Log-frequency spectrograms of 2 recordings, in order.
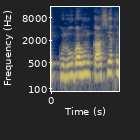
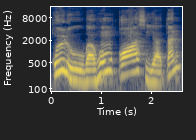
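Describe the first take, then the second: First: "कुलूबहुम कासियतन" with light, thin k for qaf; flattened light क sounds in "कुलूबहुम कासियतन". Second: "कुलूबहुम कासियतन" with full, thick back q; rounded, weighty qaf in "कुलूबहुम कासियतन"; heavy qaf. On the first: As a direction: say "कुलूबहुम कासियतन" quickly with a plain front k. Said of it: "इसे कुलूबहुम कासियतन नहीं पढ़ना". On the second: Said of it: "काफ को मोटा अदा करें". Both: Shown as a demonstration.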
